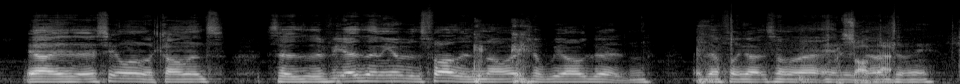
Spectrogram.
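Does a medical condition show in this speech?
Yes: traumatic brain injury.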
